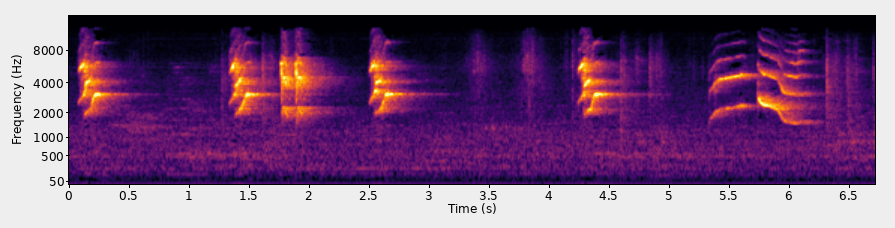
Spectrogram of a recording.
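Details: Common linnet calling: a series of short, bright twittering chirps, some in quick doublets, ending in a few downslurred notes. Quiet background.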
